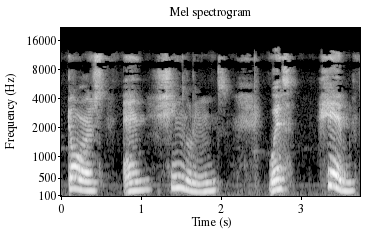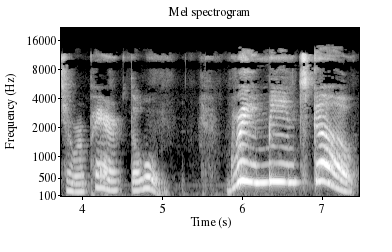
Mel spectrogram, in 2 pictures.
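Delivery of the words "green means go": high, loud, slow howl; howled catchphrase. Acted. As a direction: howl the motto out. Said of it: "Rocky howled".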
